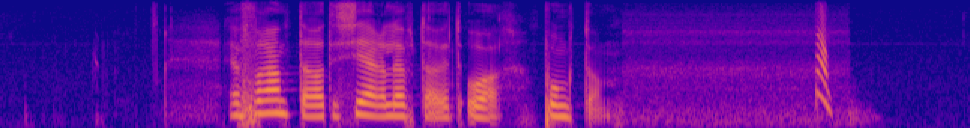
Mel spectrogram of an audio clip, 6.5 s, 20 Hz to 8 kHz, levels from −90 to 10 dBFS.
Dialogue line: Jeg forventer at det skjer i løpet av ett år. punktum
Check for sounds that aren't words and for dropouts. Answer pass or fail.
fail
